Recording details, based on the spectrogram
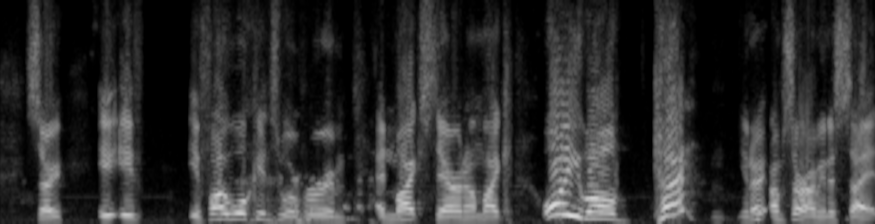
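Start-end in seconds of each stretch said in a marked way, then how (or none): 4.1-5.2 very high, shrill, aggressive, abrasive, drawn-out angry voice. Showing how the swear word sounds when said angrily on walking into a room: angry insult. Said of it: "you can probably tell that I'm angry".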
